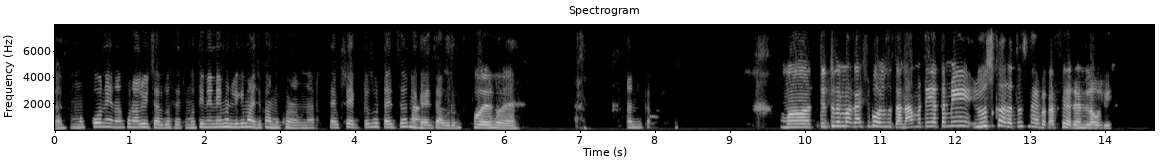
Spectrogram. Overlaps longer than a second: none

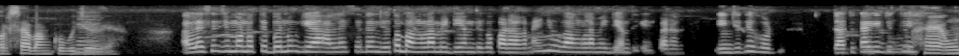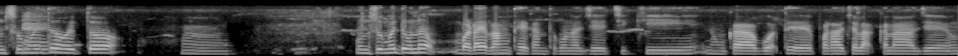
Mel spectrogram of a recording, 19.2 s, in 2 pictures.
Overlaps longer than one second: none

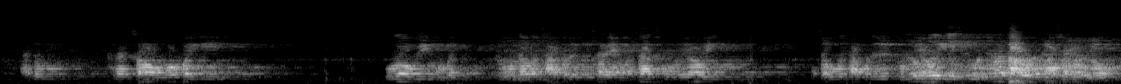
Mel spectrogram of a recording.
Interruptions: present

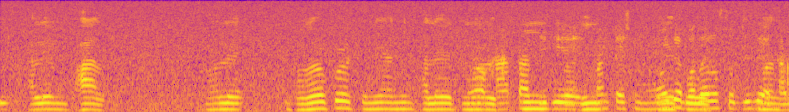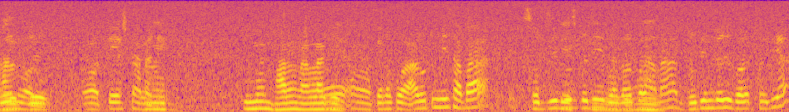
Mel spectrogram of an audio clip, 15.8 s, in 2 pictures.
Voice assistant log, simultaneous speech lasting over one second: present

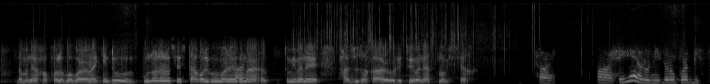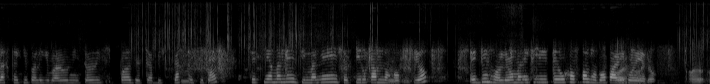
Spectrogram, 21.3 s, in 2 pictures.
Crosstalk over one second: none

